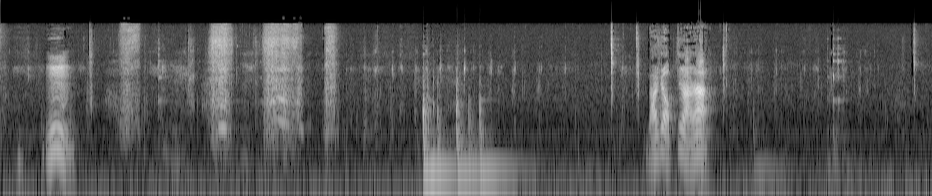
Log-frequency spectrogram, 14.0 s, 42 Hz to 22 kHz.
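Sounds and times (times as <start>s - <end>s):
person slurping noodles: 1.8s - 2.2s, 3.1s - 5.1s.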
